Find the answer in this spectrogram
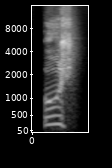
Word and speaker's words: Uche: In case you were unclear on the pronunciation of his last name, it is Uche.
